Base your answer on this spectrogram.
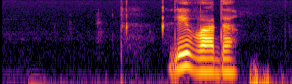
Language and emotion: Russian, neutral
